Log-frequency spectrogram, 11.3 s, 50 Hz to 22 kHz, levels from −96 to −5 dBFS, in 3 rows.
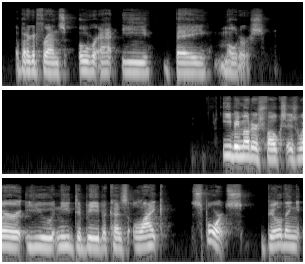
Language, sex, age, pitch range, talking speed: English, male, 20-39, 145-165 Hz, 110 wpm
